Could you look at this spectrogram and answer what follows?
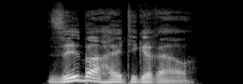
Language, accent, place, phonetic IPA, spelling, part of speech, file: German, Germany, Berlin, [ˈzɪlbɐˌhaltɪɡəʁɐ], silberhaltigerer, adjective, De-silberhaltigerer.ogg
- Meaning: inflection of silberhaltig: 1. strong/mixed nominative masculine singular comparative degree 2. strong genitive/dative feminine singular comparative degree 3. strong genitive plural comparative degree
